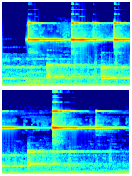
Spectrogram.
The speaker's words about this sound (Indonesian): Tapi malam itu tiba-tiba Pak Karbin terbangun dari tidurnya karena dia mendengar ada suara lonceng dari arah kamar almarhum Kinasi.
